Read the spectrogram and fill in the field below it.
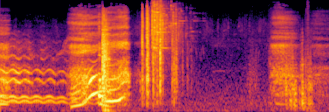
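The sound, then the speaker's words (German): A warbling, wavering tone slides upward as a spell makes a woman's pocket mirror leap from her hand, then a sharp burst of shattering glass rings out as the mirror breaks, followed moments later by a softer rustle of scattered fragments. “Lea hebt den Spiegel auf. Er ist zerbrochen.”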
